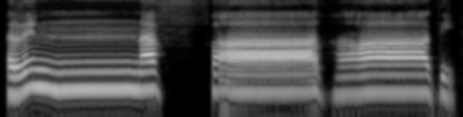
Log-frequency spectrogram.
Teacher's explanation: تشدید والے حرف کو ادا کرتے ہوئے کھڑا زبر کو ادا کیا گیا ایک الف کے برابر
